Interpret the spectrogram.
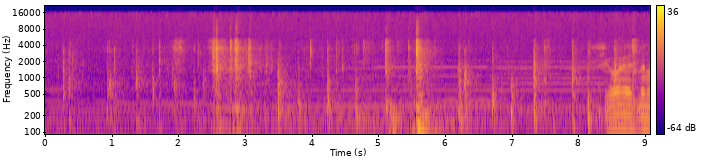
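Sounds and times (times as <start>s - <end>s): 
footsteps climbing stairs: 0.0s - 9.0s
low hum: 0.0s - 9.0s
door creaking open: 2.4s - 3.9s, 5.0s - 6.4s
speech: 8.4s - 9.0s.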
